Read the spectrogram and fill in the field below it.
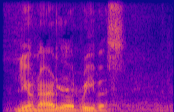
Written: Leo Rivas

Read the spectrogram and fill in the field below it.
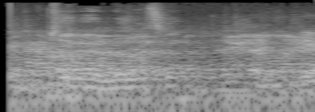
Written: Keynan Middleton

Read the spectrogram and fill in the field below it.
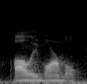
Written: Oliver Marmol

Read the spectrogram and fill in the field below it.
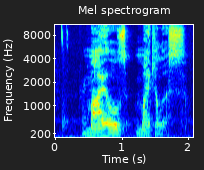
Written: Miles Mikolas

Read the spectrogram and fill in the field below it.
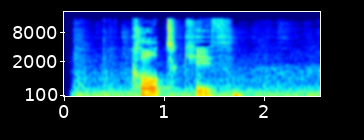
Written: Colt Keith

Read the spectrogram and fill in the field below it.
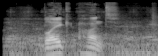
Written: Blake Hunt

